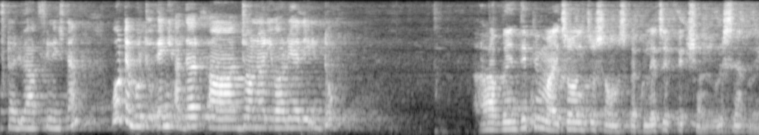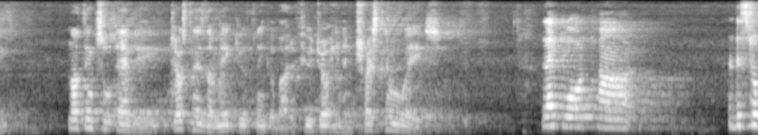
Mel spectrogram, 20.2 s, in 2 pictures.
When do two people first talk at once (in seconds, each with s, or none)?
none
